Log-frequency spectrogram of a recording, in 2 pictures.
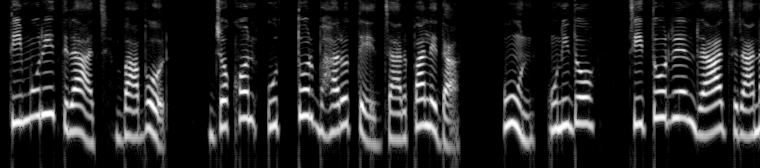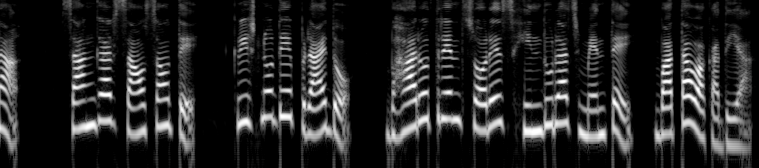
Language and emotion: Santali, neutral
